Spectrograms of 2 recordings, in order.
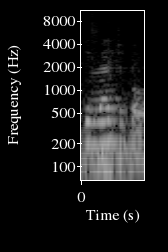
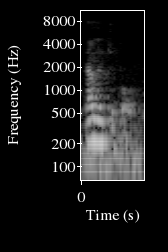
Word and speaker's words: eligible: This word I often heard people say illegible, but the stress is in the first syllable, eligible.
